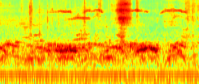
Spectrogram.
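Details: Voorburg Shield Cropper pigeon chick being fed, giving low, wavering, nasal begging notes in uneven bursts, with thin high whistles from other birds and a short noisy rustle midway.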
